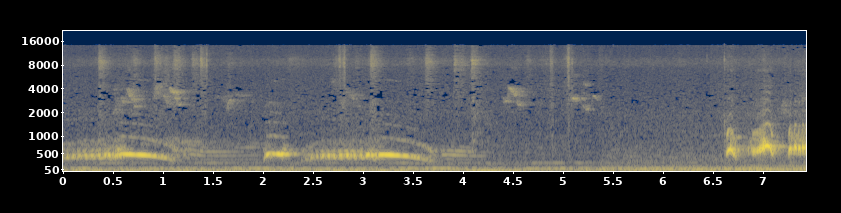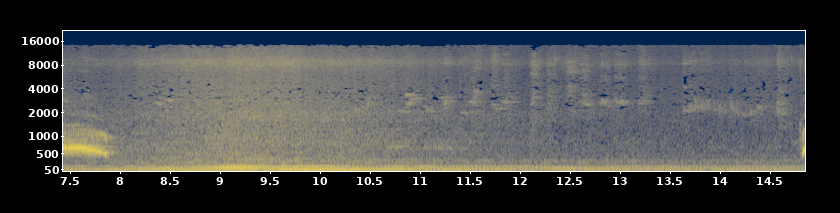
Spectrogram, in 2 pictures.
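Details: Spotted dove lure recording used to call in males: low, hollow cooing phrases of several swooping notes, two phrases close together at the start and another a few seconds later, with faint high chirps of small birds in the background.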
